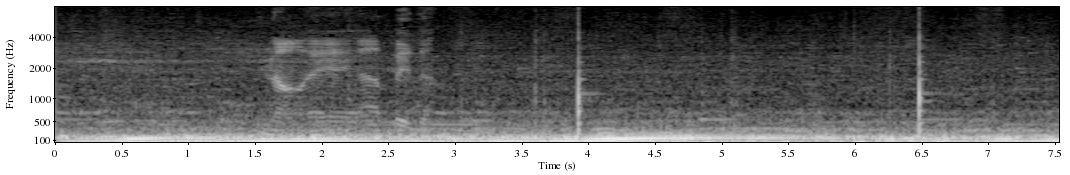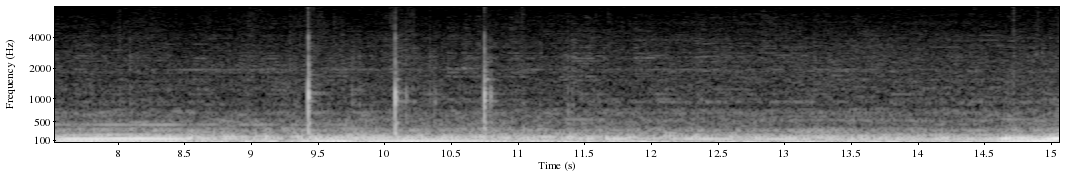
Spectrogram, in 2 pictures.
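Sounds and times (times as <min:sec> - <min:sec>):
car engine humming at low revs: 0:00.0 - 0:15.0.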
